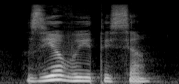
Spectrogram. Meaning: to appear, to show up, to show oneself, to turn up (come into view, become visible, make an appearance)
- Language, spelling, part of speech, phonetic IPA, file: Ukrainian, з'явитися, verb, [zjɐˈʋɪtesʲɐ], Uk-з'явитися.ogg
